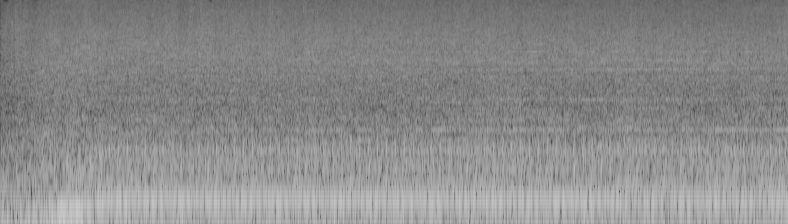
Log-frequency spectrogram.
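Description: A steady low hum sets in as a spaceship begins landing.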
